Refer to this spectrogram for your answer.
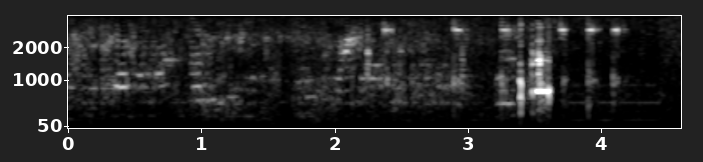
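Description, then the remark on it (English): Murmured background chatter from several people in a room, heard over an unmuted conference call phone line, indistinct and low-level, followed by a few sharp clicks and short electronic beeps near the end. “All right, well, someone is in a room full of people that haven't muted the phone.”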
